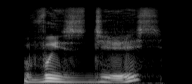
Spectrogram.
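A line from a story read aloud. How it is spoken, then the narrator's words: Menacing. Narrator (Russian): сказала она, грозно посмотрев на меня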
